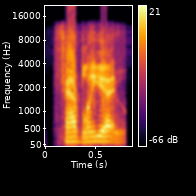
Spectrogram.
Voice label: "fabliau", American

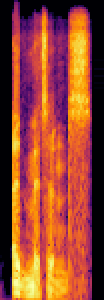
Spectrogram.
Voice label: "admittance", British

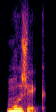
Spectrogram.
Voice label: "moujik", Indian

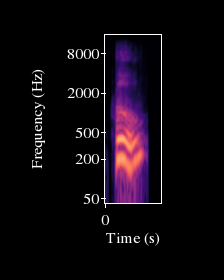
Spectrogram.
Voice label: "WHO", Indian

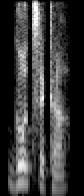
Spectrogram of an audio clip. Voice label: "goatsucker", Indian

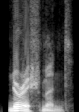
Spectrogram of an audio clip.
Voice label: "nourishment", American

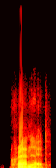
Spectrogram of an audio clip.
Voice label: "crenate", American

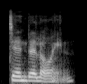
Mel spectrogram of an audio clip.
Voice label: "tenderloin", Indian

